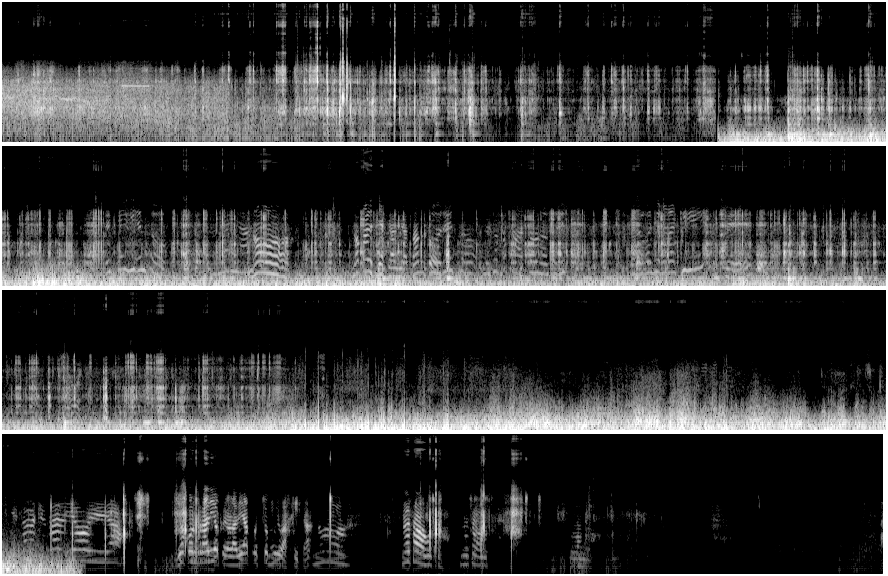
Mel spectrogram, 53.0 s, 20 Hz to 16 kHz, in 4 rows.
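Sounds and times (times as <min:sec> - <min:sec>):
rushing air: 0:00.0 - 0:05.9
wind buffeting on microphone: 0:00.0 - 0:41.2
rustles and taps: 0:02.6 - 0:32.6
frame knocking and scraping on grass: 0:03.0 - 0:32.0.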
